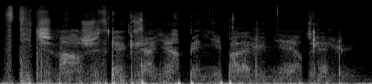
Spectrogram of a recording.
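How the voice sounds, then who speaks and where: Against noticeable background noise, a man whispers in a calm tone at a moderate pace. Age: 20s. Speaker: ASMR content creator. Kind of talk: ASMR bedtime story reading. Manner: soft, calm, relaxing.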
